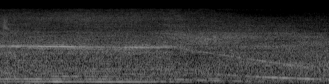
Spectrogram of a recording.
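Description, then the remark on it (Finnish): A power sander doing fine sanding of icon bases in a workshop grinds away without pause, its motor giving a loud, steady whine over a rough droning hum, the pitch sagging slightly as it bears down. No voices are heard. “Se oli tuommoista aika hienovaraista hiontaa tosiaan, että Joo.”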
